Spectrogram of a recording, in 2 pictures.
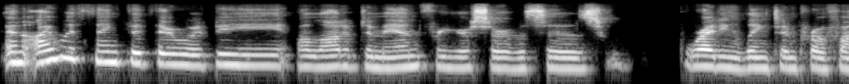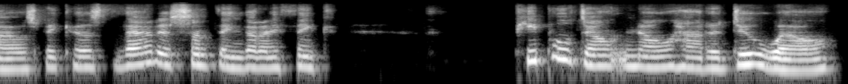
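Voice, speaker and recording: A woman hosting an interview and speaking in measured, fluent sentences. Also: medium pitch, darkish tone. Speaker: podcast host. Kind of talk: interview host.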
